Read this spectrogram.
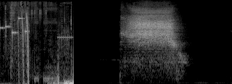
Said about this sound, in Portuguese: Meu gato tá miando muito alto lá fora.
